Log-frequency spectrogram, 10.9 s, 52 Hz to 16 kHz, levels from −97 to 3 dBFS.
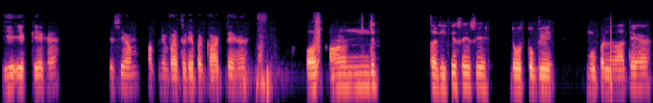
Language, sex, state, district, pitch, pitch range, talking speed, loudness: Hindi, male, Uttar Pradesh, Budaun, 120 Hz, 110-130 Hz, 115 wpm, -22 LUFS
